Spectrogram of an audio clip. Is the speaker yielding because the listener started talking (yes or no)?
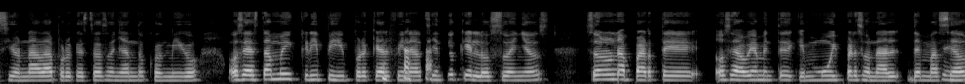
no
